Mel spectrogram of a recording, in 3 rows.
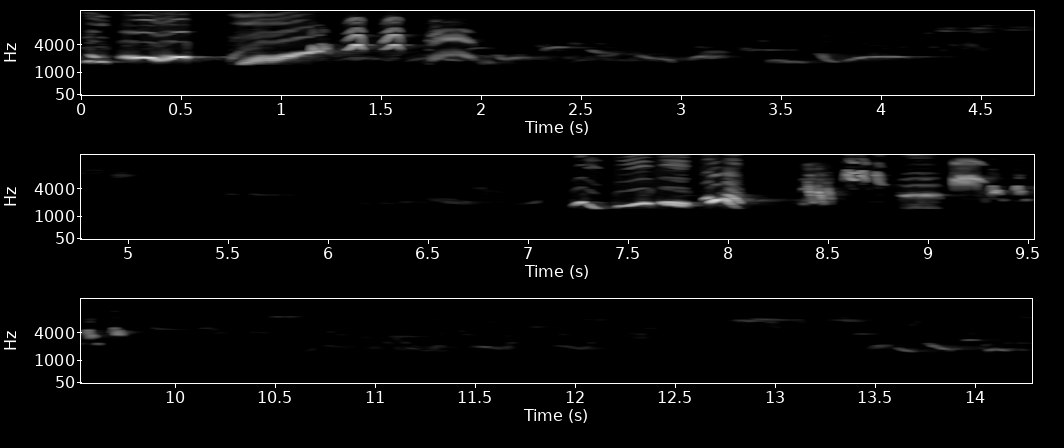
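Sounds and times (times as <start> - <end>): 
Common blackbird (Turdus merula) singing: 0.0 - 14.2.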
